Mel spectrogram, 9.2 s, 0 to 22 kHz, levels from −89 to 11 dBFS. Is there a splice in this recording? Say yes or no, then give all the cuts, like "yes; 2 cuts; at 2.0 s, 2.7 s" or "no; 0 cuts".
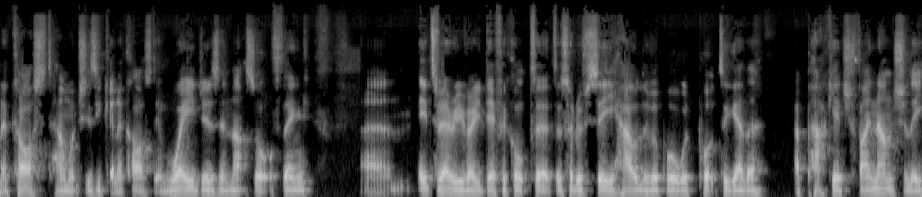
no; 0 cuts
